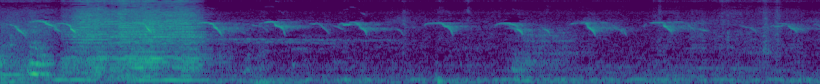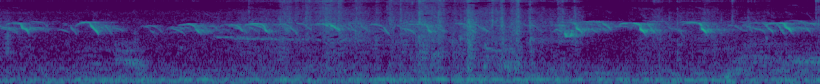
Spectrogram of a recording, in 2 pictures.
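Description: Birds chirping rapidly and continuously, short high-pitched chirps that fall in pitch, several a second. There is a brief hiss about half a second in.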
